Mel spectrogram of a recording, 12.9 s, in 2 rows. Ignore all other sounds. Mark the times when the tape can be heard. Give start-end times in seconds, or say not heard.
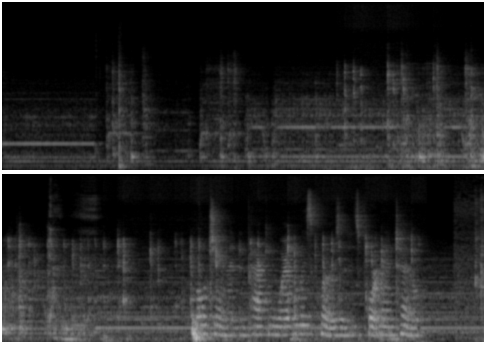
not heard.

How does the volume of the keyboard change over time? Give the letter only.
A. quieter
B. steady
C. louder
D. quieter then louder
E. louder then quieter
E.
